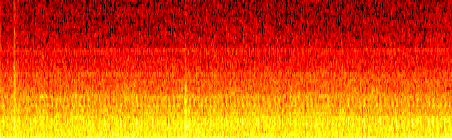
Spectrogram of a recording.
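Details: Farmall Super M tractor before engine rebuild: deep, steady idle with a dull knock repeating about four times a second; source not yet known.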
